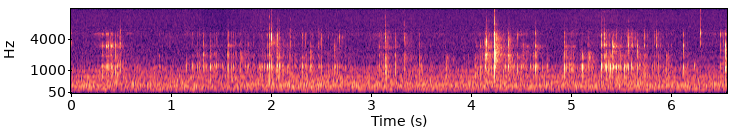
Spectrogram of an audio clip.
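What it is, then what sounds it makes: Plastic jar lid tapped with fingernails. Long fingernails tap rapidly on the brown glossy plastic lid of a small, hollow Bronze Booster jar full of beads. The quiet taps come as dry, bright clicks that ring around 3.2 kHz, in irregular bursts with a faint crinkly rattle. Each click dies away almost at once, with almost no low end.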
